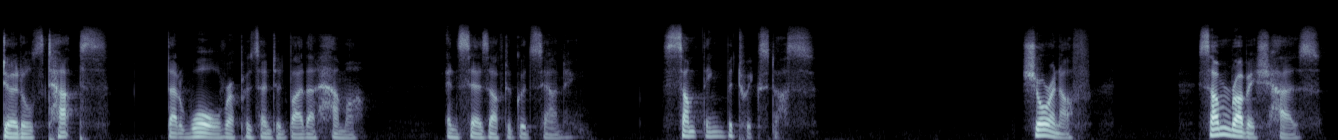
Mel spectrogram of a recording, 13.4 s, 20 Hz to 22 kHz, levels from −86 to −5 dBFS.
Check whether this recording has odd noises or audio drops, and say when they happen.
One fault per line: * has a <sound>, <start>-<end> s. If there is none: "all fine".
all fine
